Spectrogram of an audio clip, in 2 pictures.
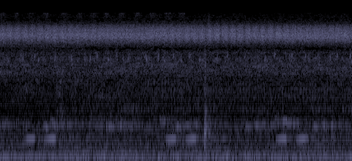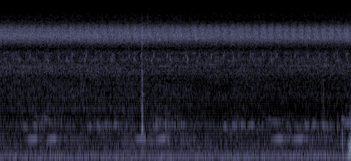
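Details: In Thailand, a cicada that keeps calling after each flight, taken from afar on a monopod among many others. A continuous piercing high drone with a pulsing upper texture. Brief low tones repeat about every second, and a sharp click sounds midway.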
